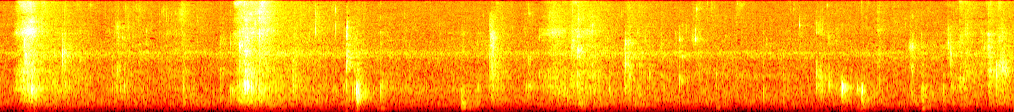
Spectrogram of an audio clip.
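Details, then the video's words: Odin the pug gnawing a bone filled with marrow in a small indoor room: irregular crunchy clicks and wet gnawing bursts, with louder bites near the start and around the middle, separated by brief quiet pauses. "ASMR Dog Eats Bone Marrow [Pug/Mukbang]"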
